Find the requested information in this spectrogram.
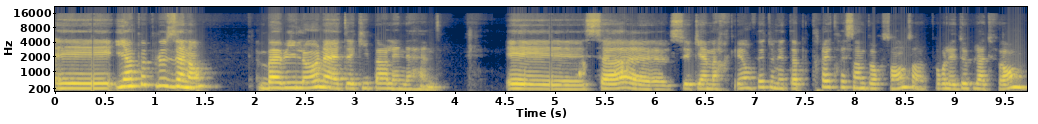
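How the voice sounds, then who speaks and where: A woman with a Mexican accent, fairly high in pitch, at a fairly slow pace. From Mexico. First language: Spanish (speaking French). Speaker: webinar host, marketing coordinator. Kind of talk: webinar presentation. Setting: online webinar. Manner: hesitant, many fillers.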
